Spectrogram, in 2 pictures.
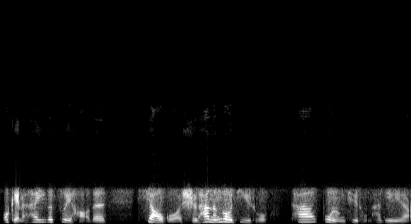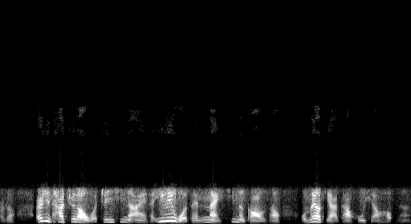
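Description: A woman's voice: mid-range voice, animated, fast. Earnest woman telling a story, tinny sound. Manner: earnest storytelling, acting out her children's voices. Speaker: interview guest. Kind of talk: personal testimony on a radio program. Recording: tinny phone-like radio sound.

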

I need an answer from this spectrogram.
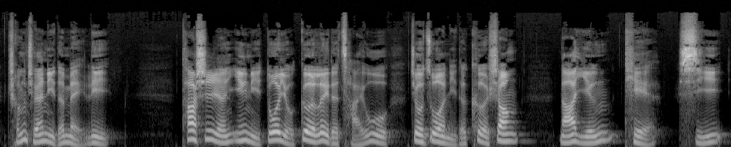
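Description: A man reading scripture aloud in a steady, measured way. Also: on the high side. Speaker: scripture reader.

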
